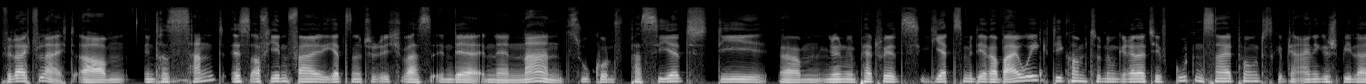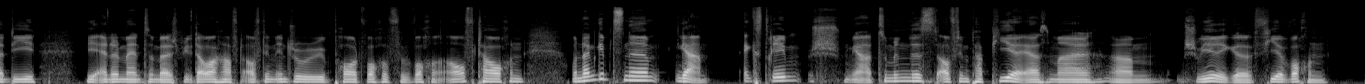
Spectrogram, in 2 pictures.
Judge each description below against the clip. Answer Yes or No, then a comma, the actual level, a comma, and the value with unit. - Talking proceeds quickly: No, average, 155 wpm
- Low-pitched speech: Yes, low, 120 Hz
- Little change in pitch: No, average, 3.4 semitones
